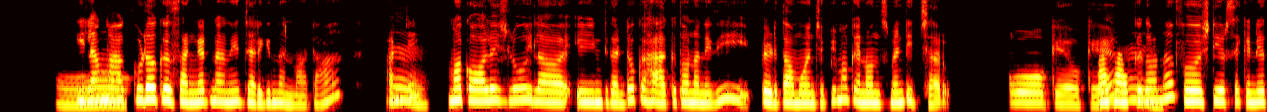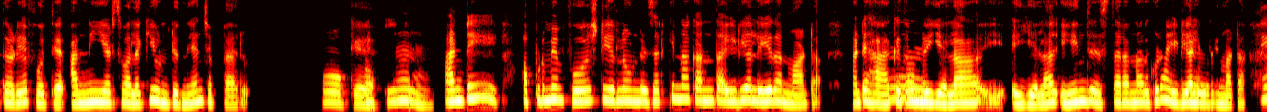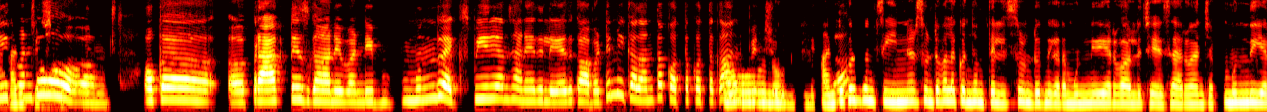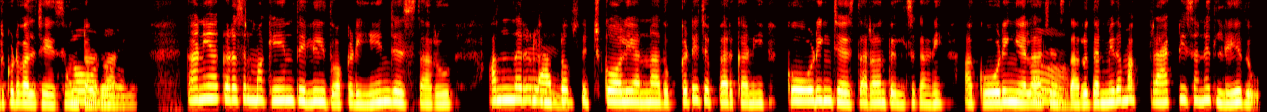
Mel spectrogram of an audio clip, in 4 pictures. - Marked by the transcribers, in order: in English: "కాలేజ్‌లో"; in English: "హ్యాకథాన్"; in English: "అనౌన్స్‌మెంట్"; in English: "హ్యాకథాన్ ఫస్ట్ ఇయర్, సెకండ్ ఇయర్, థర్డ్ ఇయర్, ఫోర్త్ ఇయర్"; in English: "ఇయర్స్"; in English: "ఫస్ట్ ఇయర్‌లో"; in English: "ఐడియా"; in English: "హాకథాన్‌లో"; in English: "ఐడియా"; in English: "జస్ట్"; lip smack; in English: "ప్రాక్టీస్"; in English: "ఎక్స్‌పీరియన్స్"; in English: "సీనియర్స్"; in English: "ఇయర్"; in English: "ఇయర్"; in English: "ల్యాప్‌టాప్స్"; in English: "కోడింగ్"; in English: "కోడింగ్"; in English: "ప్రాక్టీస్"
- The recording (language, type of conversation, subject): Telugu, podcast, ప్రాక్టీస్‌లో మీరు ఎదుర్కొన్న అతిపెద్ద ఆటంకం ఏమిటి, దాన్ని మీరు ఎలా దాటేశారు?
